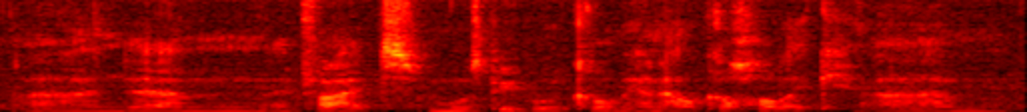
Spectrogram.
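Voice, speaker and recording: A man's voice carries audible room echo amid noticeable background noise. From Scotland. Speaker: psychologist. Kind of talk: interview. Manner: hesitant, frequent ums.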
